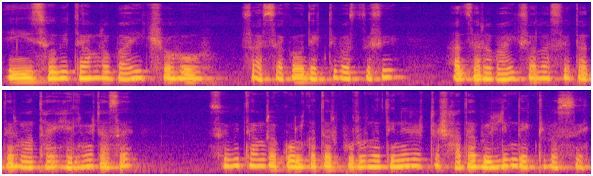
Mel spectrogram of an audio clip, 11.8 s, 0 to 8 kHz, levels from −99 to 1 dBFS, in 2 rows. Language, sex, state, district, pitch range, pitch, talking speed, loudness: Bengali, male, West Bengal, Kolkata, 150-190 Hz, 175 Hz, 140 wpm, -16 LUFS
